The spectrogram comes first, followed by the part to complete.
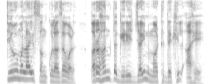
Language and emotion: Marathi, neutral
